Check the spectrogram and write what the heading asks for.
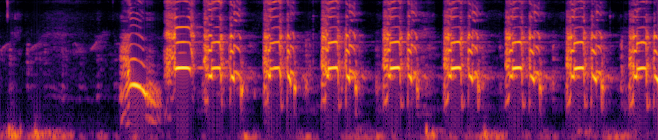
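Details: Iranian tetar, a francolin, opens with a short upward slurred note, then delivers a fast run of loud, harsh, rasping notes repeated about three times per second without pause until the end.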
